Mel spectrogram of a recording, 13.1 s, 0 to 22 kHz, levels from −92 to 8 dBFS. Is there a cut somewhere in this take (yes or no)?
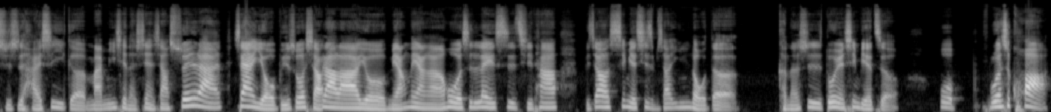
yes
